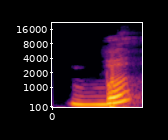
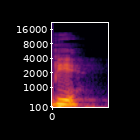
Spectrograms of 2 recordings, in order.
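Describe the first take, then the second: First: The consonant is said hard. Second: The consonant is said soft. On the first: "So the hard one" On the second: "and the soft one"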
